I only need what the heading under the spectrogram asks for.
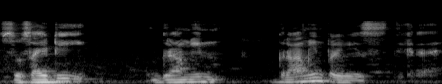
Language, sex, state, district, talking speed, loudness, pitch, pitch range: Hindi, male, Bihar, Samastipur, 110 wpm, -24 LUFS, 105 Hz, 105-120 Hz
